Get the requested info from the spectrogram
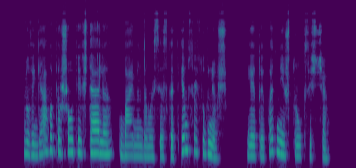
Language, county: Lithuanian, Vilnius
